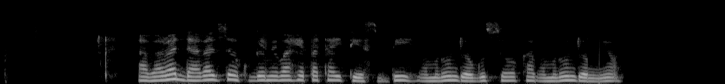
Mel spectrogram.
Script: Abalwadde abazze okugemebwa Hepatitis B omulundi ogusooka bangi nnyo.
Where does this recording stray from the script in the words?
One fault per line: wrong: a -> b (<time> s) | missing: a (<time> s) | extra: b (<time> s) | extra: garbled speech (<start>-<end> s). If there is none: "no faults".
wrong: bangi -> omulundi (5.4 s)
